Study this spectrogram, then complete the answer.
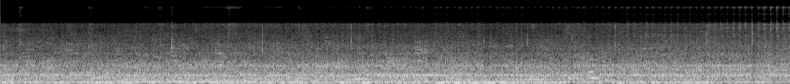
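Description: Train standing at a station platform on the Hong Kong metro, with a steady loud rumble and hum of the carriage and platform filling the whole stretch without break.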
